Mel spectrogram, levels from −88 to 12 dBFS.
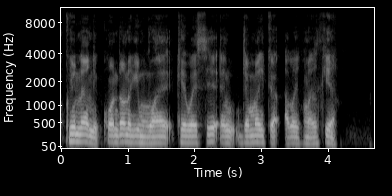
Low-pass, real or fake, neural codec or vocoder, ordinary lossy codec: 9.9 kHz; fake; codec, 24 kHz, 3 kbps, HILCodec; none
